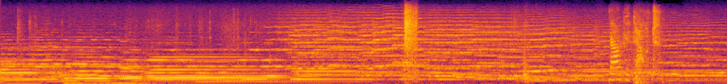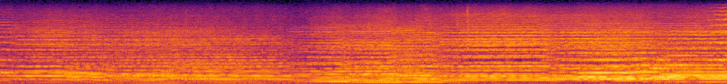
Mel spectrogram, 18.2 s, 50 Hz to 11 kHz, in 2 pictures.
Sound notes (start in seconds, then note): 5.0 hand slaps; 10.5 gentle music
